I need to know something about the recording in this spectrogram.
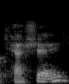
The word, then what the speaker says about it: cache: it kind of erases the cache or cachet depending on how you pronounce it the cache for the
